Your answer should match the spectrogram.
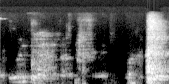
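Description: Indistinct talking in the room, with a short, loud burst of noise just before the end.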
